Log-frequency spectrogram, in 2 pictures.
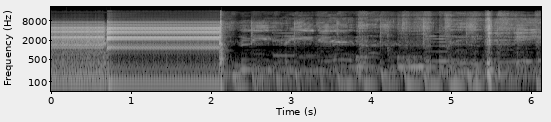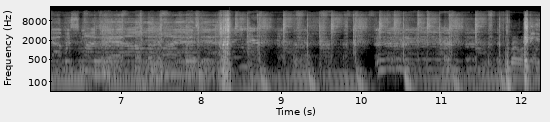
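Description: Panasonic RX-CT890 boombox radio on the shortwave band. A loud steady hiss of static cuts off abruptly about two seconds in. Then, as the tuning knob is turned, faint music comes and goes through crackling interference, with brief sweeping whistles as the dial passes stations.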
